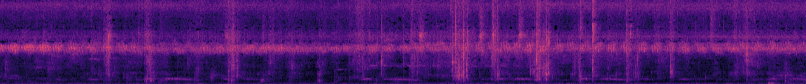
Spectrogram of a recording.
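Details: Cricket in a natural, home-style outdoor setting giving an unbroken piercing high trill, steady from start to end, while footsteps and sharp clicks come and go irregularly over it.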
